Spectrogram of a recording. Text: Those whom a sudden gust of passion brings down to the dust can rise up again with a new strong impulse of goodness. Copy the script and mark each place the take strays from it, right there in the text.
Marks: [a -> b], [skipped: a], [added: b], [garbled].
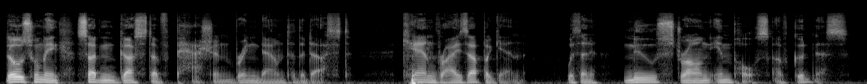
Those whom a sudden gust of passion [brings -> bring] down to the dust can rise up again with a new strong impulse of goodness.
